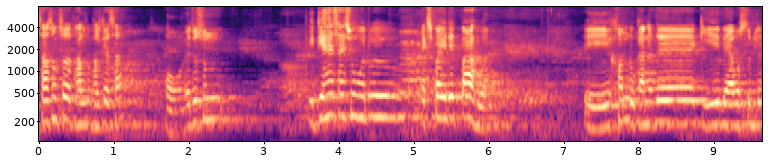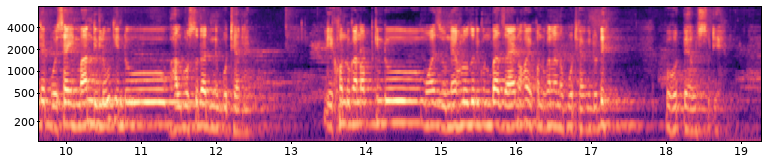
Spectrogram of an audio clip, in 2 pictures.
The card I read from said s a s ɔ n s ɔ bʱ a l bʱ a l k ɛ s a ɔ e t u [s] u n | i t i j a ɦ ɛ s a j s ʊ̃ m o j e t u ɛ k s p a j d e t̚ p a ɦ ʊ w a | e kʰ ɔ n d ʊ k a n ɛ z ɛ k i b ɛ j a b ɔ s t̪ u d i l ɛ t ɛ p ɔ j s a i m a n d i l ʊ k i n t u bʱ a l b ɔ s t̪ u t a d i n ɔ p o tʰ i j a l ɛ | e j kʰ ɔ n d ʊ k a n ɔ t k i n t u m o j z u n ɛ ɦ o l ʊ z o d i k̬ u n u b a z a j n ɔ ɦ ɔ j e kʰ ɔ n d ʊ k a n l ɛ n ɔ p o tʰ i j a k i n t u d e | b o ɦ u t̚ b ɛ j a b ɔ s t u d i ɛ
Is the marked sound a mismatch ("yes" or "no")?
no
